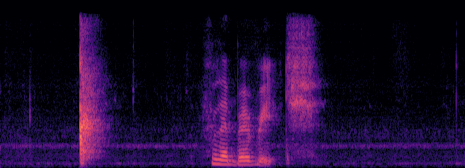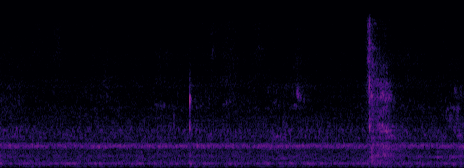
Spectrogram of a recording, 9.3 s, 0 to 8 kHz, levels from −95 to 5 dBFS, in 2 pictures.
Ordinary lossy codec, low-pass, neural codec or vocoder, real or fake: AAC, 48 kbps; 7.2 kHz; vocoder, 22.05 kHz, 80 mel bands, HiFi-GAN; fake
